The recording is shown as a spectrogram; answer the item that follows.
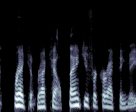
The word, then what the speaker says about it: Raquel: it is featuring a San Francisco police investigator Rachel Lang is that how you pronounce it Raquel Raquel Lang y ra Raquel thank you for correcting me by the way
